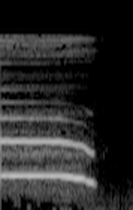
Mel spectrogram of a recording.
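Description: A cartoon dog, Trusty, lets out a single long, tonal howl that holds steady and then drops away into silence, clear and close with no other sound.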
